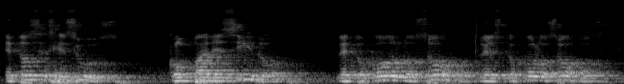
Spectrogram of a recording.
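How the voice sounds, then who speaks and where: A man preaching a sermon to his congregation, reading scripture aloud and swinging between raised calls and low, trailing phrases. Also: slow pace, mellow, recorded from a distance. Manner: addresses congregation as brothers, reads scripture aloud. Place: large echoey hall. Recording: very echoey hall, long reverb.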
